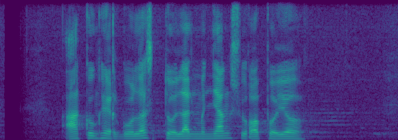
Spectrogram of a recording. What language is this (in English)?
Javanese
